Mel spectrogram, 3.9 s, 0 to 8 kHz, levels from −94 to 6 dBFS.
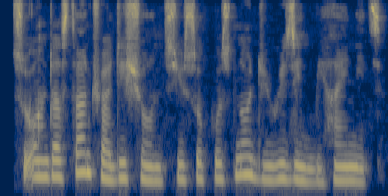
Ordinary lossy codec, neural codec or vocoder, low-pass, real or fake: none; none; none; real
